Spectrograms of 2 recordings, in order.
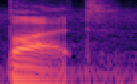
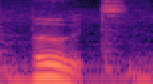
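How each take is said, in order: First: The vowel is short, like in 'but'. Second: The vowel is long, like in 'boot'. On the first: The speaker calls it wrong. "His name is not Butt" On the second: The speaker calls it right. "it's Boot"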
